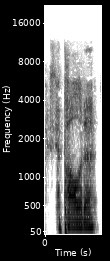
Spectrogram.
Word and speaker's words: Hippolyta: I completely butchered her name. Hippolyta. And it's exactly what I said.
